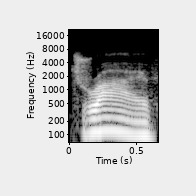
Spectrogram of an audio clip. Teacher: Fijaos cómo la R genera una U. drive y luego la V.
